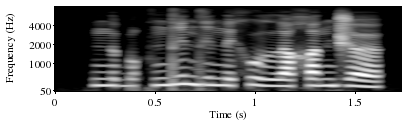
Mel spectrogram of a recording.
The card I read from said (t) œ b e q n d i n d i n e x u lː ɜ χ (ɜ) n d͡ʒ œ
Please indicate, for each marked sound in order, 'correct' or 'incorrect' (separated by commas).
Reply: incorrect, correct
